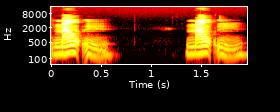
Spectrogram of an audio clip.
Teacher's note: I don't actually say the T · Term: glottal stop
